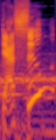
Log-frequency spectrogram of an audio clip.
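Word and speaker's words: です: Sometimes you hear them say desu and sometimes they just say des masu.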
